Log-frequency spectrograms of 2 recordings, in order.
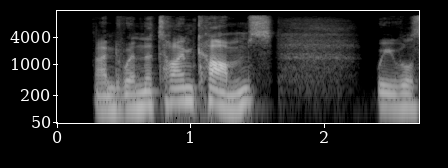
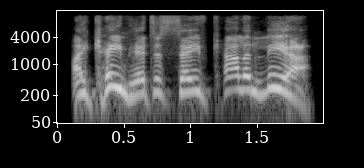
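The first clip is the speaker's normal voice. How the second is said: angry outburst; 11 semitones higher, 4 dB louder than usual. Acted. Heated argument.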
